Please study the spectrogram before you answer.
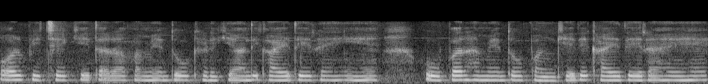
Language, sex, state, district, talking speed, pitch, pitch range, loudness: Hindi, female, Bihar, Saran, 160 wpm, 195 Hz, 195-200 Hz, -17 LUFS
